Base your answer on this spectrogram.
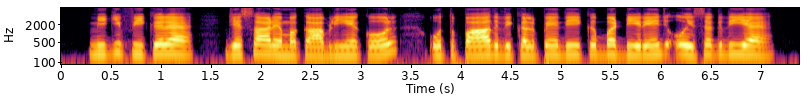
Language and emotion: Dogri, fearful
